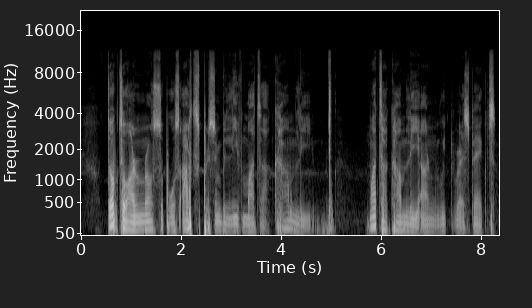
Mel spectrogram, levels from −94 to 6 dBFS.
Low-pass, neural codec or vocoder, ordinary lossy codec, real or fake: none; none; none; real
